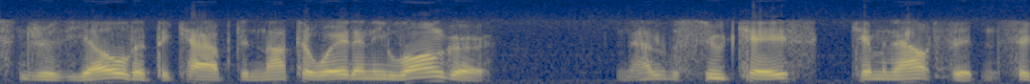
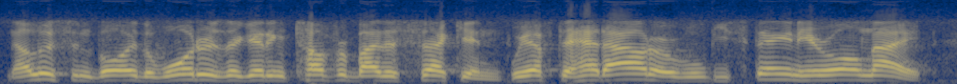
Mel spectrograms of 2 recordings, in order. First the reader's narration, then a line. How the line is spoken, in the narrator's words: The captain yelled back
